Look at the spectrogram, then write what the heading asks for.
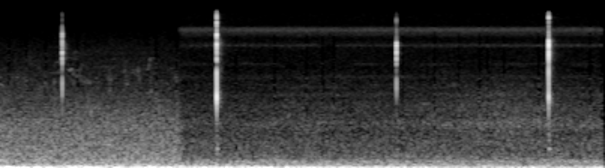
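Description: Quiet room ambience with a low hum, broken by a sharp click every two seconds or so, four in all. A faint high-pitched whine comes in about a third of the way through.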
